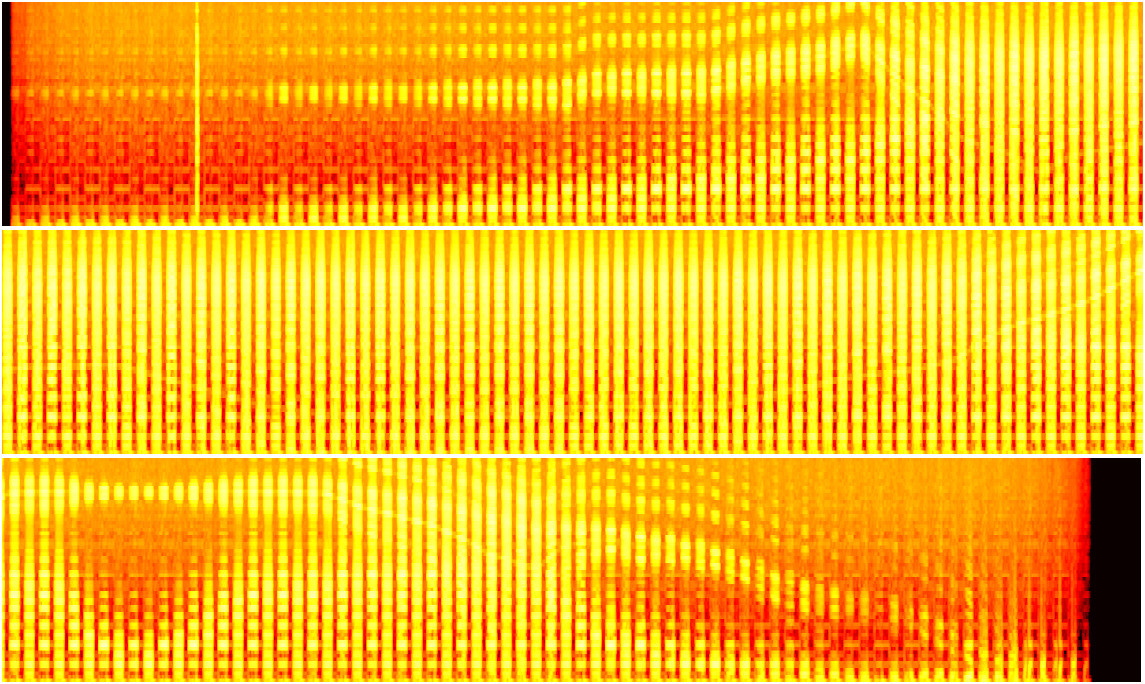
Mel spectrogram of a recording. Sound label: ARP Avatar VCF via ext LFO WHEEL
